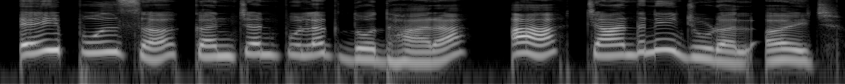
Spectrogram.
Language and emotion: Maithili, neutral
